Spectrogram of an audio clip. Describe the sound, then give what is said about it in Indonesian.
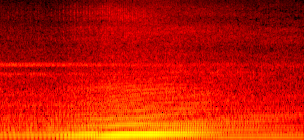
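A van's engine revs up, its pitch climbing and swelling to a peak before easing off as it pulls away, with no one talking. “Ya udah tuh, aku masuk dan kita langsung jalan.”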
